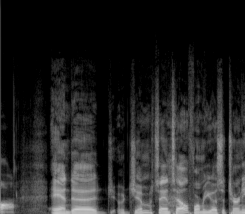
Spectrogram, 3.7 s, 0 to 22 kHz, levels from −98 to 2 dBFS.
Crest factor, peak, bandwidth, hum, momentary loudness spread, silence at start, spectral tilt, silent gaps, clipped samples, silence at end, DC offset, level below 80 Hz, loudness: 16 dB; -10 dBFS; 13 kHz; none; 17 LU; 0 s; -5.5 dB/octave; none; under 0.1%; 0 s; under 0.1%; -58 dBFS; -25 LUFS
